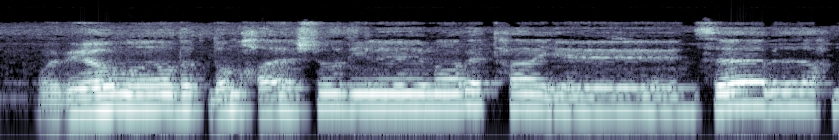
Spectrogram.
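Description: A male voice chanting the Maronite consecration in Syriac, in long held notes on a few pitches. It starts about a quarter second in and breaks off briefly three or four times for breath.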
